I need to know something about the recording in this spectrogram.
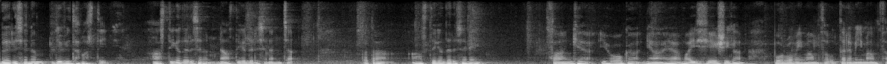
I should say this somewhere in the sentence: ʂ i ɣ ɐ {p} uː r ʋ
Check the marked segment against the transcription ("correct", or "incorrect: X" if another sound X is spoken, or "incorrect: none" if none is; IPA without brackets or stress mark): correct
